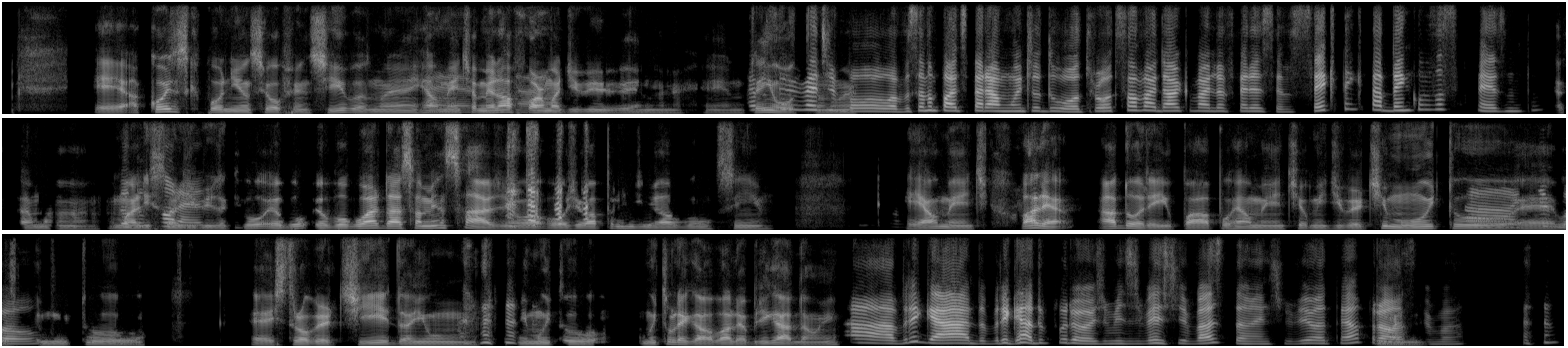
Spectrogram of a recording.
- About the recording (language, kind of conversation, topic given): Portuguese, podcast, Como você lida com piadas ou estereótipos sobre a sua cultura?
- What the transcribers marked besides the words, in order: laugh; unintelligible speech; tapping; laugh; chuckle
